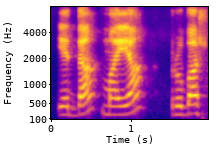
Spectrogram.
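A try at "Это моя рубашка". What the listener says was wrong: Yeda नहीं, eta. Eta.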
